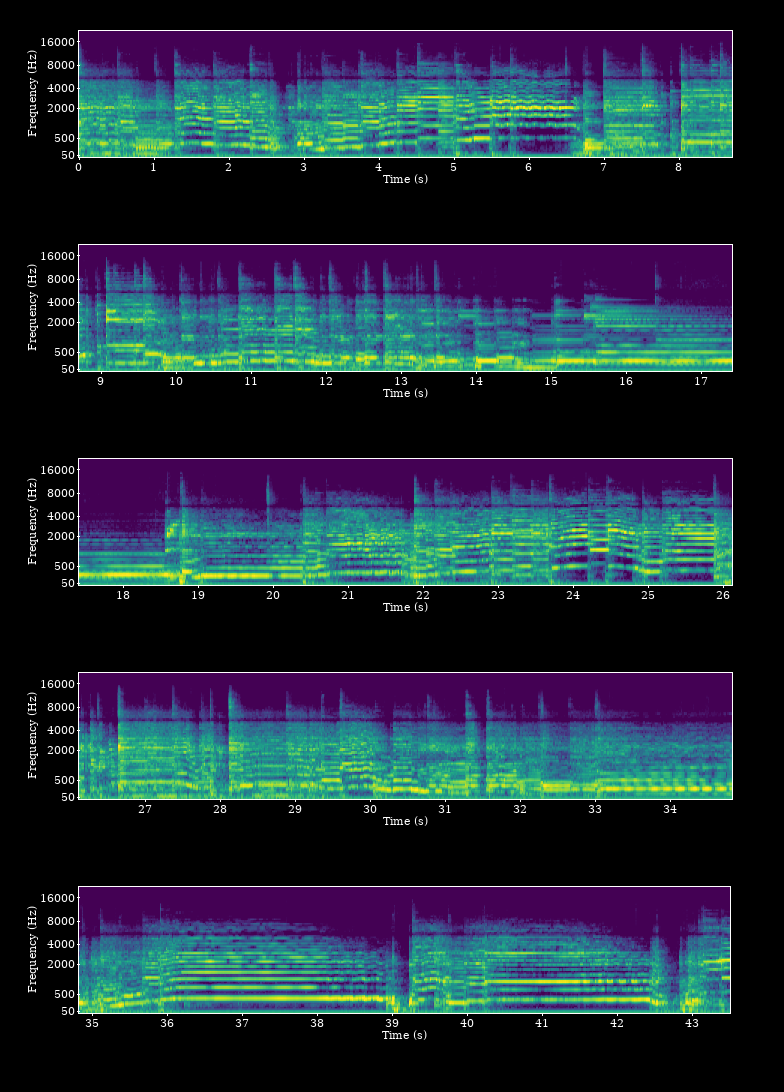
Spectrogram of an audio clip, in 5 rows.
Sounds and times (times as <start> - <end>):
Electric guitar: 0.0 - 43.5
Tapping (guitar technique): 0.0 - 43.5.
